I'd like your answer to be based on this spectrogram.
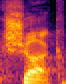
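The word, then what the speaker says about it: Shough: If you're out there and you haven't seen his name, it does not look like Shuck,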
